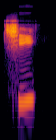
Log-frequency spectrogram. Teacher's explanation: the vowel is very high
